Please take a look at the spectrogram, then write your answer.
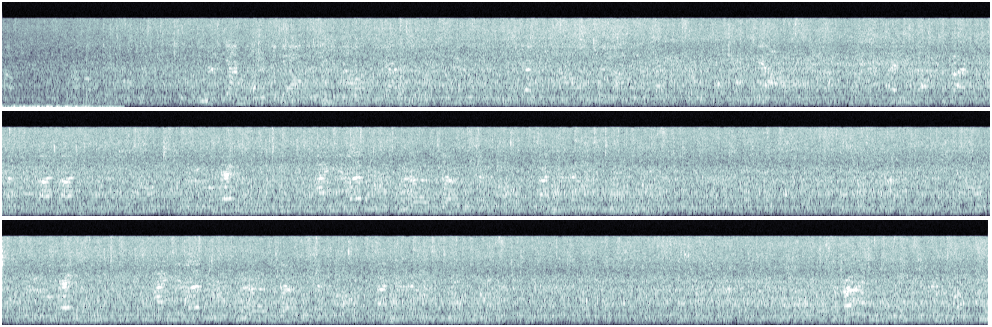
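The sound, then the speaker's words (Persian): Steady rain falls continuously for half a minute, a dense, even hiss of countless drops pattering on surfaces, fairly loud with no pauses or other sounds standing out. “لطفاً یک دقیقه به صدای باران گوش کنید.”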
